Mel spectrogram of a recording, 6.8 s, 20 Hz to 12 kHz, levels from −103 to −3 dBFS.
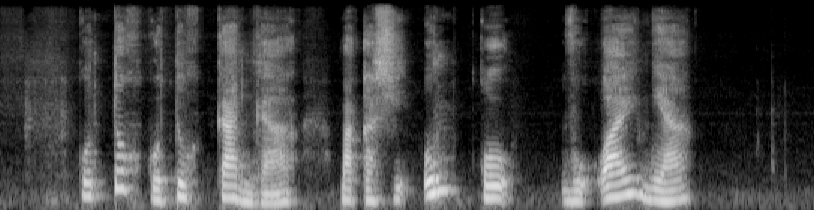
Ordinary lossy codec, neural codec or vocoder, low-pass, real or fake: AAC, 64 kbps; codec, 44.1 kHz, 3.4 kbps, Pupu-Codec; 10.8 kHz; fake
